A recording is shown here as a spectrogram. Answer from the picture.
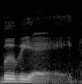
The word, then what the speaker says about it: Bouvier: We pronounce it Bovier, spelled the same as Jacqueline Kennedy's name was. She pronounced it Bouvier.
